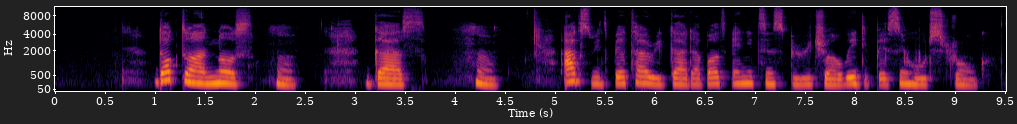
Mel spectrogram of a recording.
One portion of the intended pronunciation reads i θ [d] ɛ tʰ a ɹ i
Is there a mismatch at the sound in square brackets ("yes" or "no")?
yes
